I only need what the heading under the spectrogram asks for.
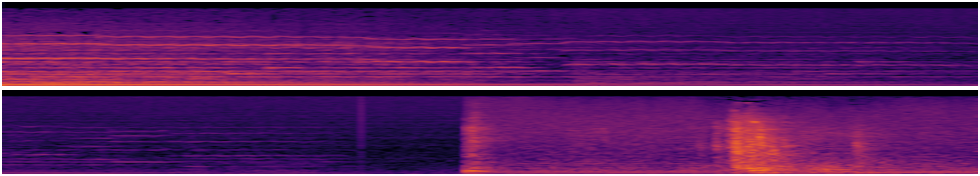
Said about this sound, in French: lendemain matin, Jean-André dort lorsqu'il a été réveillé par la porte de la chambre qui s'est ouverte et voit arriver sur lui son frère en robe de chambre bleue.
